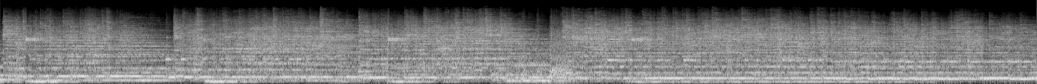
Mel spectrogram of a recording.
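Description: Thai classical ensemble music: khim hammered dulcimers and ranat xylophones struck with mallets in a continuous melody, with drum accompaniment.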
